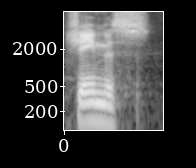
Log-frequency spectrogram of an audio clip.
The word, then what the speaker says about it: Jameis: p p penis Winston it is pronounced jamus so it be like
